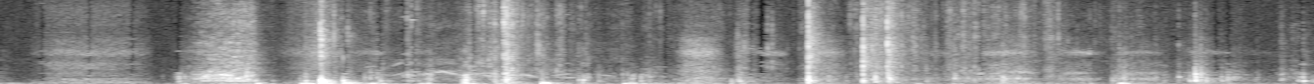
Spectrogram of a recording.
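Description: A trading-card blaster box handled and opened by hand: irregular crinkling, scraping and tearing of its plastic wrap and cardboard, with a few short sharp crackles, starting about a second in.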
